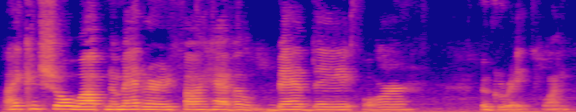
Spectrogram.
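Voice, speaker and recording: A vlogger with a Croatian accent delivers a personal monologue to her camera in English, her second language, hesitating and searching for words with plenty of fillers. She speaks very slowly at an ordinary pitch in a level tone, and the roomy sound carries a clear echo.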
